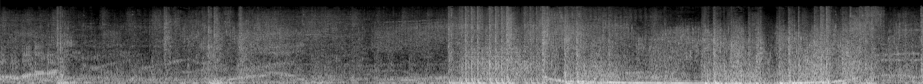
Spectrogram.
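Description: A rifle fires rapid bursts that echo.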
